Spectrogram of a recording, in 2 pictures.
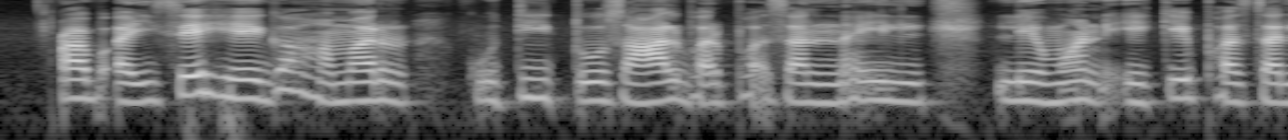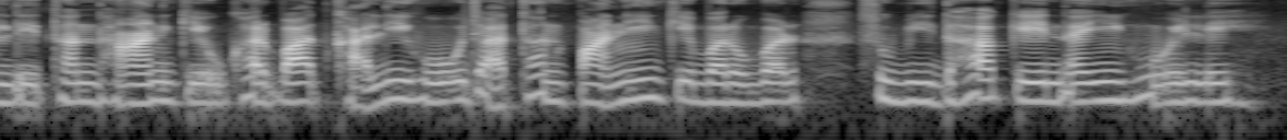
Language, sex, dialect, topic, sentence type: Chhattisgarhi, female, Western/Budati/Khatahi, agriculture, statement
